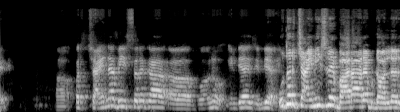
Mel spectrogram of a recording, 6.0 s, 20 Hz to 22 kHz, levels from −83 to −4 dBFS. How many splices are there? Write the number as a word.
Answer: one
